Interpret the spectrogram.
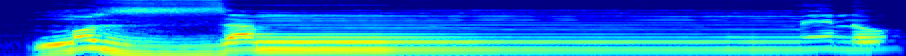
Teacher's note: علیون، یزکا، یذکر، مزمل، یہاں پہ میم پہ تشدید ہے، چونکہ میم پہ تشدید ہوتا ہے تو غنہ ہوتا ہے، تھوڑی دیر ناک میں آواز کو روکنا غنہ کہلاتا ہے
